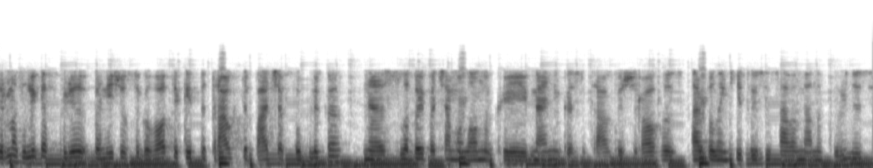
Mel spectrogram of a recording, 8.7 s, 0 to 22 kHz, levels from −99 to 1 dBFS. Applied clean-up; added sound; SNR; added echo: neural mask model RNNoise.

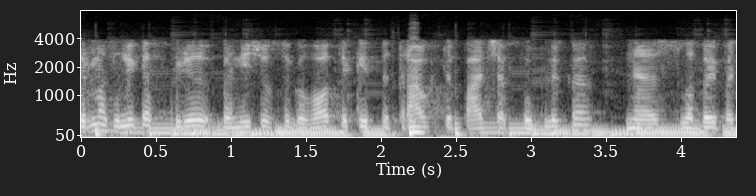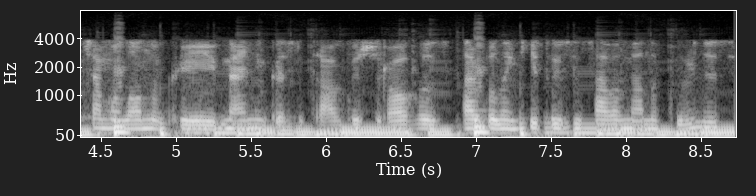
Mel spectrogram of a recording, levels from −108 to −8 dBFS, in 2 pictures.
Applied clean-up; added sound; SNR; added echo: none; Bass guitar; -3 dB; none.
